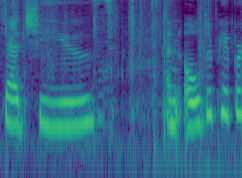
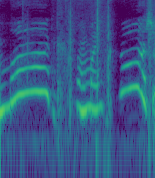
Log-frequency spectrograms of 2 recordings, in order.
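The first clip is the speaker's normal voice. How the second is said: excited. Real, not acted. Excited unboxing.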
